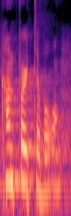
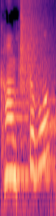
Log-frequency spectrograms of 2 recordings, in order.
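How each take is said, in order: First: Every letter, including the o, is clearly pronounced. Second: The o after comf is almost silent. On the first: "El inglés de los británicos o de gente de otro pa- país tienden a pronunciar más cada letra" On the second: "en Estados Unidos generalmente van a escuchar"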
